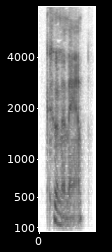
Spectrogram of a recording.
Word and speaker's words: Cunanan: So Andrew Philip Cunanan, and I hope I'm saying that right. It's C-U-N-A-N-A-N. – You are Cunanan.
